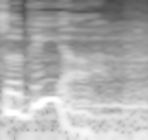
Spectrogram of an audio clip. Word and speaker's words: Savilla: road there hi i asked them how to pronounce it and they told me it was pronounced sevilla so i'm going to go with their pronunciation you can do with it what you will you could call it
